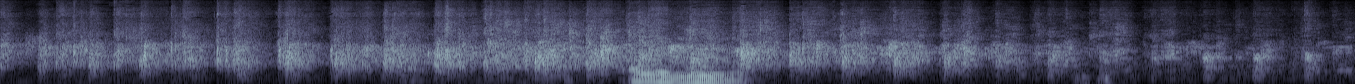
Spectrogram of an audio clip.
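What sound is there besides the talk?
church congregation applauding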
